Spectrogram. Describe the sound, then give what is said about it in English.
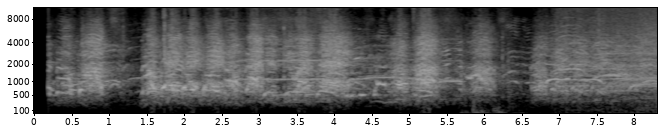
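A large crowd of protesters in Durham, North Carolina, shouts and cheers loudly and continuously as they topple a Confederate soldier's monument, voices overlapping in a rowdy roar, with a brief low thump partway through before the yelling surges again. “Because they're toppling the monument, destroying the monument, and then cheering like they've done something grand and glorious, and then kicking the statue because, Ma, I broke my toe fighting racism.”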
